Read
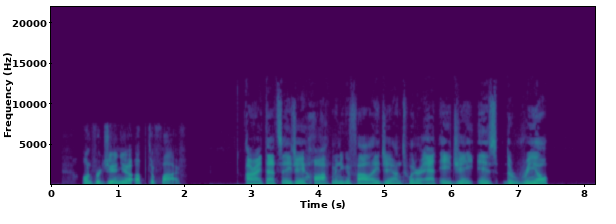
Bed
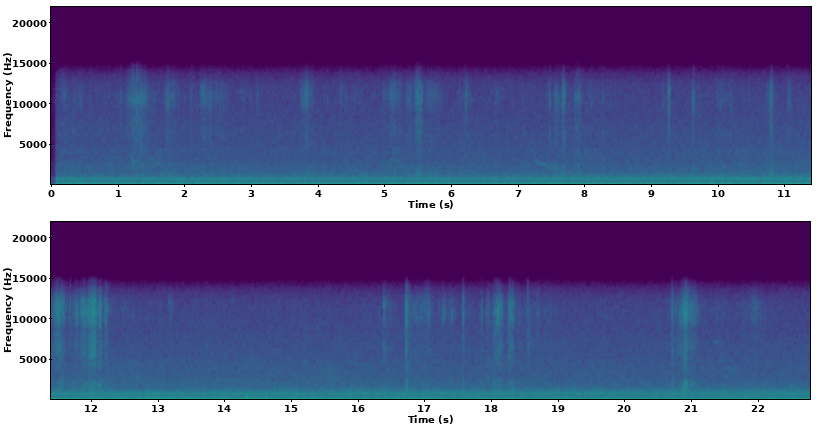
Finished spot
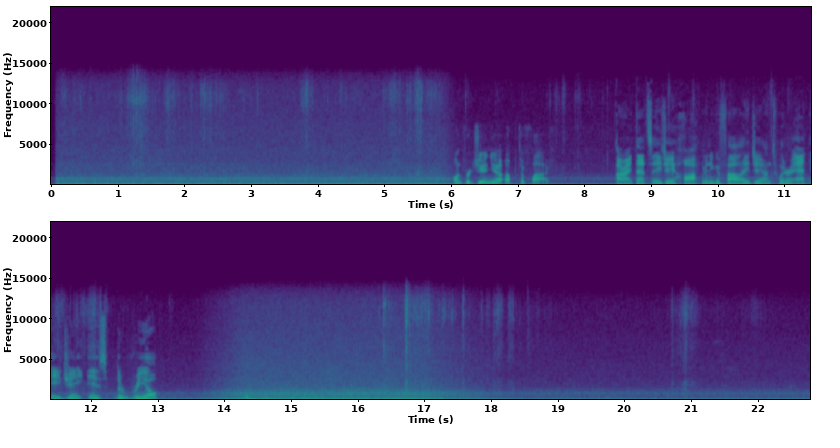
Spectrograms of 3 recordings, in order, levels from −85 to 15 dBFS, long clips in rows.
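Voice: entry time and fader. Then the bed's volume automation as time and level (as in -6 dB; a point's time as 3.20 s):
5.55 s, +0.5 dB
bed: 5.89 s -6 dB
6.12 s -18 dB
13.55 s -18 dB
14.28 s -2.5 dB
16.95 s -2.5 dB
18.21 s -16 dB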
